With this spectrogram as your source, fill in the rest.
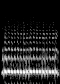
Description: voc funny, cartoon; Wired for Sound Pro CD; Aristosoft, Inc.

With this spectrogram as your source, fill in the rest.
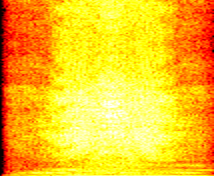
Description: impact simple; Earth and Beyond; EA Games

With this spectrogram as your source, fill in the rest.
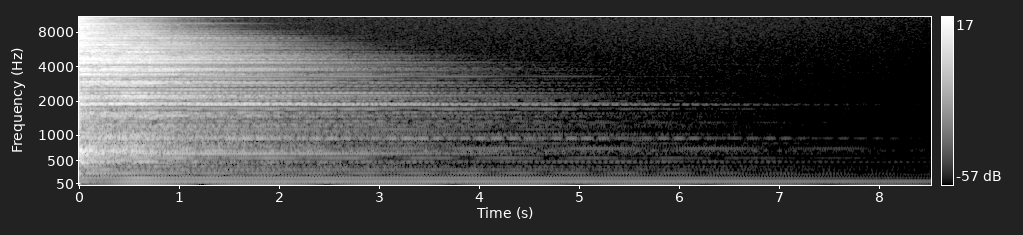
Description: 15 Inch Dark Crash; Pro Sounds Sample Collection; Drums And Percussion

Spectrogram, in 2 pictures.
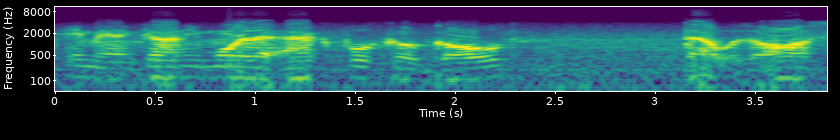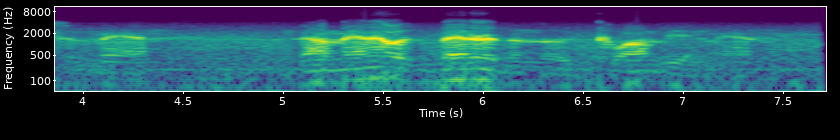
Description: phonecall

